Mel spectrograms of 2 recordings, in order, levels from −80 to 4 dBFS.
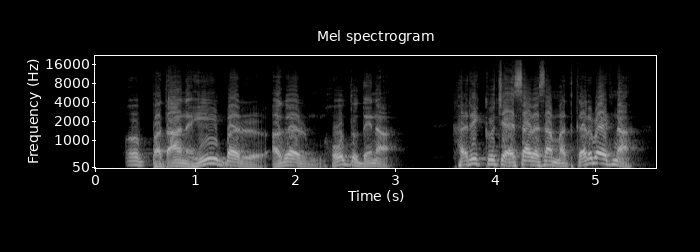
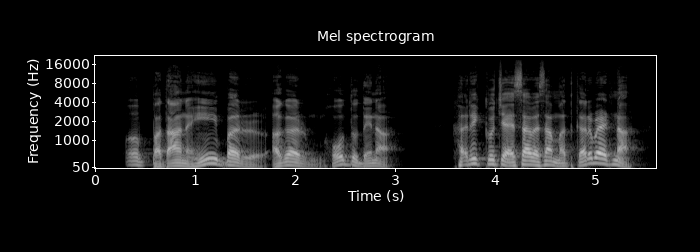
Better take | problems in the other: second | distortion; heavy; 8 dB below the speech

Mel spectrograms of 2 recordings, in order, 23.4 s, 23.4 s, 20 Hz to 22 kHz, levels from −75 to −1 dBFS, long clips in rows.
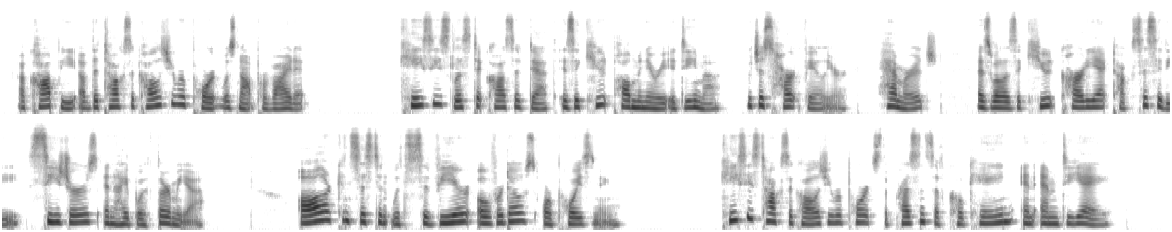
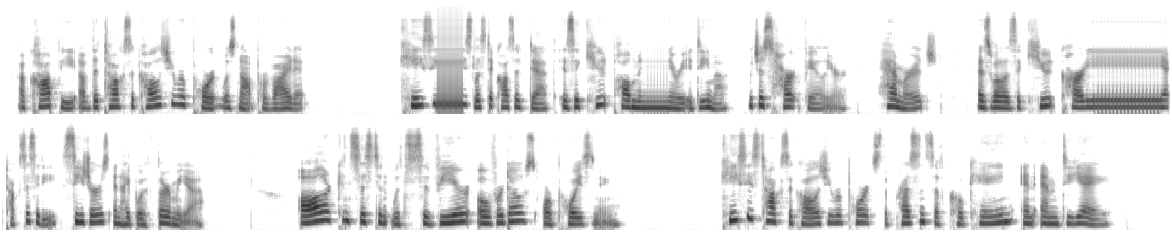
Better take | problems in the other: first | audio freezing; at 4.5 s, at 6.5 s and at 11 s for 0.5 s

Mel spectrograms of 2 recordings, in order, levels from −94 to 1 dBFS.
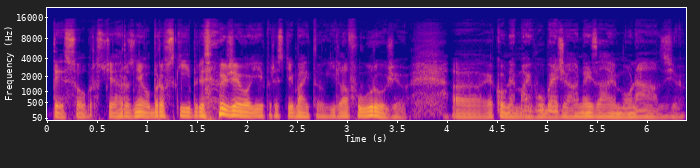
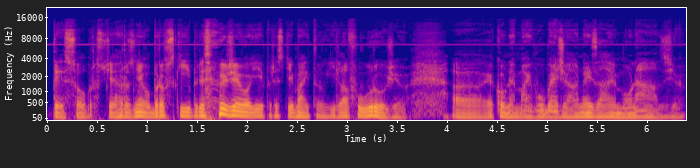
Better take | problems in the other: first | high-pitched whine; faint; throughout; 6.5 kHz, 30 dB below the speech

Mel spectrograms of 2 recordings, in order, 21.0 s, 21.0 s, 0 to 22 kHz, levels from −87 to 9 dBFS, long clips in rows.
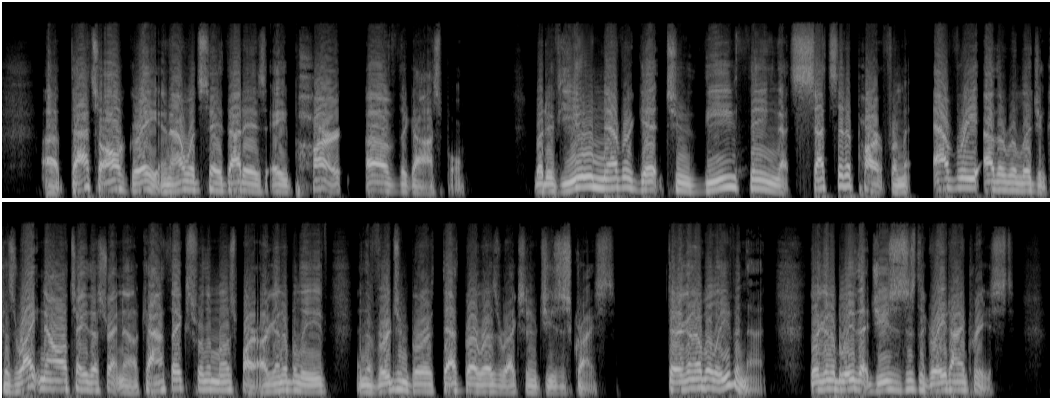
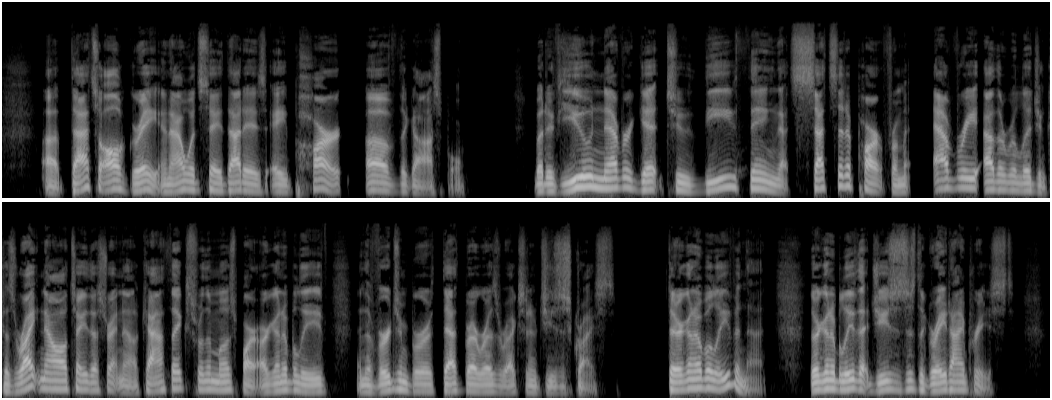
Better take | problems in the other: second | distortion; heavy; 15% of the sound clipped

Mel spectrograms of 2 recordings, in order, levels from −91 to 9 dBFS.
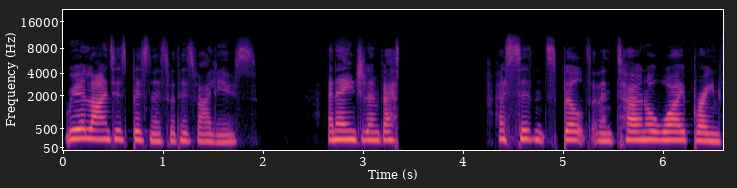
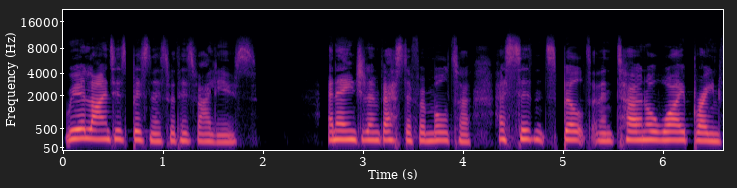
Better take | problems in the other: second | audio cutting out; at 3.5 s for 1 s

